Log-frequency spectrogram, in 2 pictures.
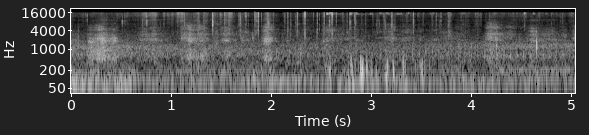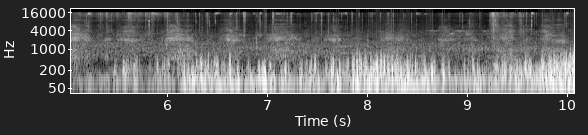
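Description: Rhythmic footsteps of a person walking and jogging on a paved path while carrying the camera. They are faint at first and grow much louder from about six seconds in, with a low rumble on the microphone.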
